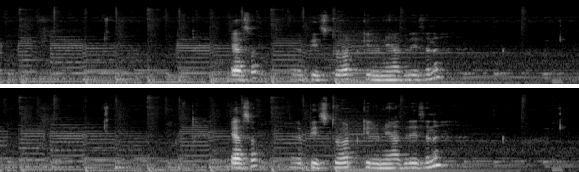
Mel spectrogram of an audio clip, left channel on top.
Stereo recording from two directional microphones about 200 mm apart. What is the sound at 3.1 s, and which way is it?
A woman's voice, 45° right (ahead or behind).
